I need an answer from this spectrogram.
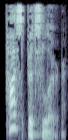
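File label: "hospitaler", British English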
